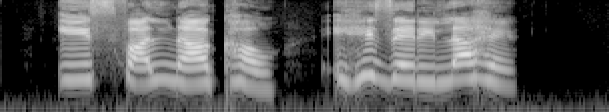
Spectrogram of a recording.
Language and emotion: Punjabi, fearful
